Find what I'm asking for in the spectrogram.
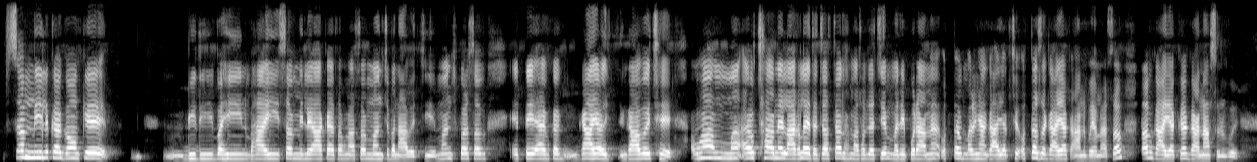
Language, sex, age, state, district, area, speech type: Maithili, female, 18-30, Bihar, Madhepura, rural, spontaneous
